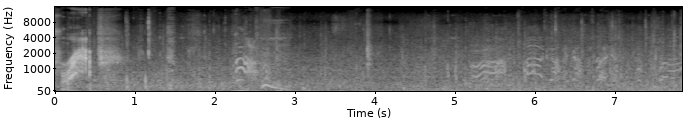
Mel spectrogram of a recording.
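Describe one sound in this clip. Horse hooves clop on stone.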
